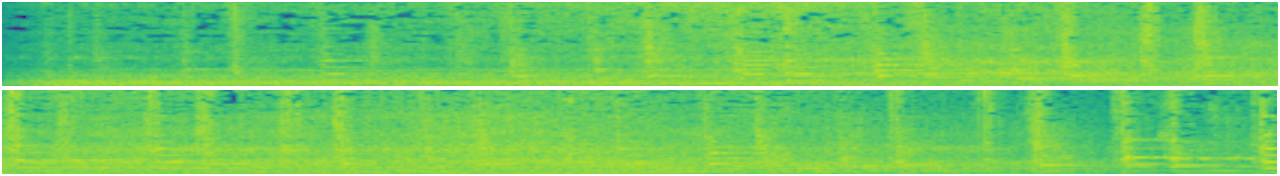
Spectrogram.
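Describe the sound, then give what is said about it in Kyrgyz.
Inside a moving marshrutka minibus, a steady, loud rumble of engine and road noise carries on throughout, scattered with many rattling clicks. “Эмне менен барасыз? Маршрутка. Маршрутка менен. Кеттик жүрүңүз.”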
